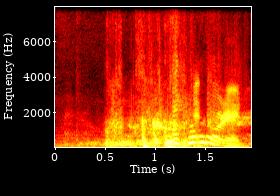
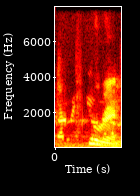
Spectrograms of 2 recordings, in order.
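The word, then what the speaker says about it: accurate: totally যেন একুরেট হয় বুঝছেন একুরেট কি হবে একুরেট একিউরেট ইয়া এটা একিউরেট এটা একুরেট একিউরেট তাহলে এখন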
